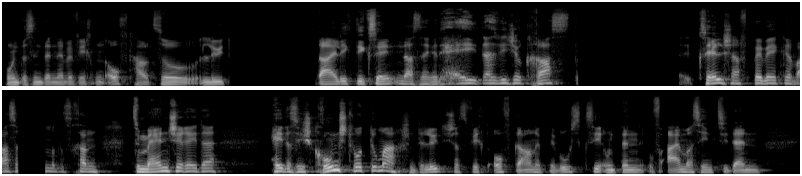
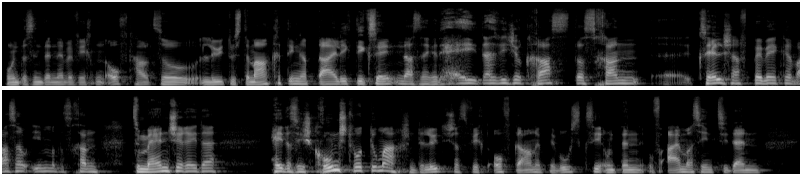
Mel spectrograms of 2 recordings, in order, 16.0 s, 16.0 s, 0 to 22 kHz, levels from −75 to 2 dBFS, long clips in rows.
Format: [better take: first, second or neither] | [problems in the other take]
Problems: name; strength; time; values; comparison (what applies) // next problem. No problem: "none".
second | audio cutting out; at 2.5 s for 1 s, at 6 s for 1 s and at 8 s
